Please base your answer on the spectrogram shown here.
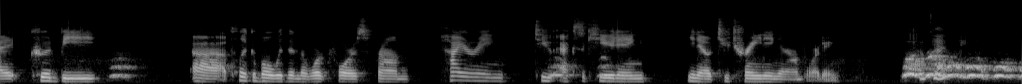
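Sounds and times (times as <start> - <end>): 
speech: 0.0 - 1.1, 1.9 - 9.6
dog giving a high whimpering whine: 5.6 - 6.3.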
